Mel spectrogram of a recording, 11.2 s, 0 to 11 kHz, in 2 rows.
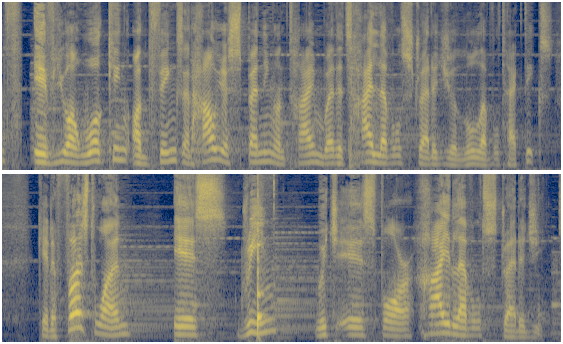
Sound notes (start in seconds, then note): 8.1 pop sound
